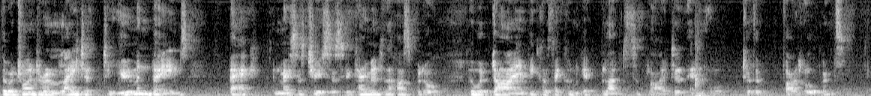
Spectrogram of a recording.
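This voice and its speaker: A man talks with a New Zealand accent over audible room echo. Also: medium pitch for a man, ordinary pitch variation, moderate pace. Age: 70s. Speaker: public speaker, artist. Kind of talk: talk to a live audience. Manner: casual, hesitant with fillers.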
